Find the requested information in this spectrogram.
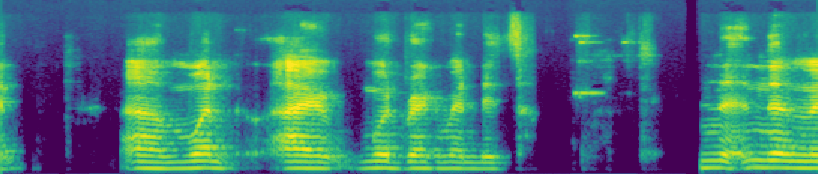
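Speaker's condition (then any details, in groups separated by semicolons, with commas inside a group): Ataxia; falls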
